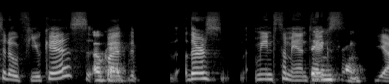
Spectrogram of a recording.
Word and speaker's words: Ophiuchus: there I pronounce it Ophiuchus, Okay.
